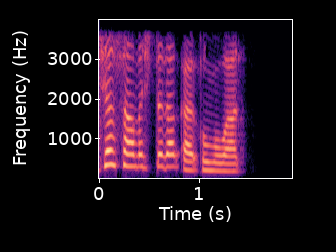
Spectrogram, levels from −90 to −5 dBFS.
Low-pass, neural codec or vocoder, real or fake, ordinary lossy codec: 3.6 kHz; autoencoder, 44.1 kHz, a latent of 192 numbers a frame, MeloTTS; fake; AAC, 24 kbps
